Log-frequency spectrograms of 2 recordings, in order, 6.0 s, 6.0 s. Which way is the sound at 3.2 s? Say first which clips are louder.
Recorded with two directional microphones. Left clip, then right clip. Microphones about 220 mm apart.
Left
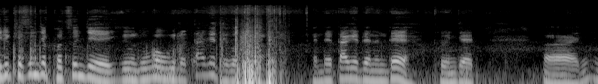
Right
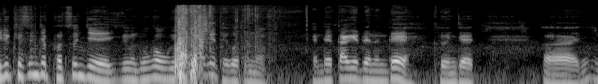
Right 4 dB; 10° right (ahead or behind).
